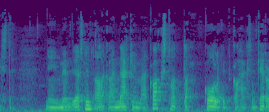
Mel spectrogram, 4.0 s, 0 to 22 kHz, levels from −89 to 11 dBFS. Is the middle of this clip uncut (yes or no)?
no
